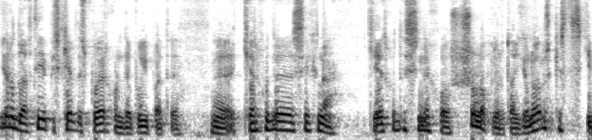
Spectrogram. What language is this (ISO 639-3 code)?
ell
